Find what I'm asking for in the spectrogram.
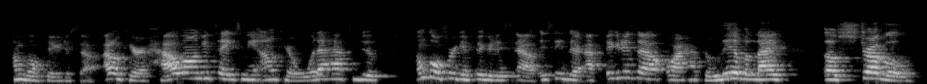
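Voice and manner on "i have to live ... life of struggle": ordinary talk, nothing marked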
